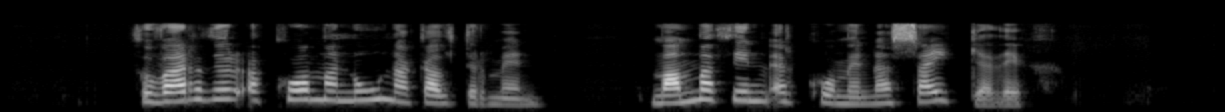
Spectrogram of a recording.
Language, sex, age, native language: Icelandic, female, 40-49, Icelandic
